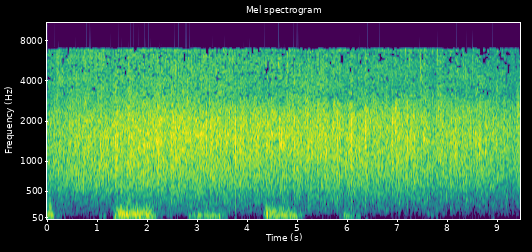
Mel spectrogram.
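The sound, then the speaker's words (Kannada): Loud, sustained applause from an audience at a gathering, where everyone has been asked to clap loudly; a dense, steady wash of clapping hands that holds throughout without a break. “ಜೋರಾಗಿ ಚಪ್ಪಾಳೆ ಮೂಲಕ ಎಲ್ಲರೂ ನಾವೆಲ್ಲ ಹೇಳೋಣಂತೆ.”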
